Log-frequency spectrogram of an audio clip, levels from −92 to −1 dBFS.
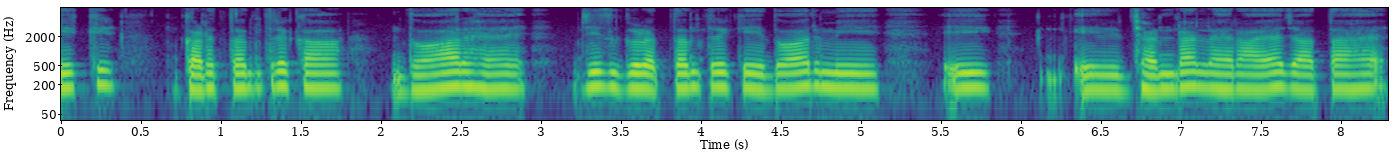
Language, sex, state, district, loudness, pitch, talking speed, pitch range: Hindi, female, Goa, North and South Goa, -19 LUFS, 175 Hz, 110 wpm, 165-180 Hz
